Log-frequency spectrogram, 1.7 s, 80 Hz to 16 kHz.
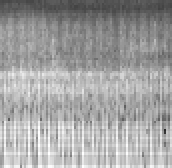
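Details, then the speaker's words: Loudspeaker repair, centering test with audio generator at 20 Hz after gluing cone to frame and spider: slow even throb with scratchy rasp each stroke, voice coil still rubbing. "Kita pakai respon 20 Hz ya pemirsa. Ini ada suara sek ini berarti masih gesek."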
